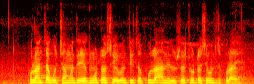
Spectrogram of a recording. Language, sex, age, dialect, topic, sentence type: Marathi, male, 25-30, Northern Konkan, agriculture, statement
